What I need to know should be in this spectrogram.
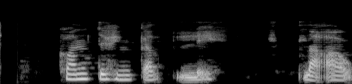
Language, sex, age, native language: Icelandic, female, 8, Icelandic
